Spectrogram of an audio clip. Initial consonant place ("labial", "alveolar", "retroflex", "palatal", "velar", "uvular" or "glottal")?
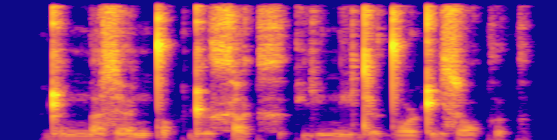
retroflex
